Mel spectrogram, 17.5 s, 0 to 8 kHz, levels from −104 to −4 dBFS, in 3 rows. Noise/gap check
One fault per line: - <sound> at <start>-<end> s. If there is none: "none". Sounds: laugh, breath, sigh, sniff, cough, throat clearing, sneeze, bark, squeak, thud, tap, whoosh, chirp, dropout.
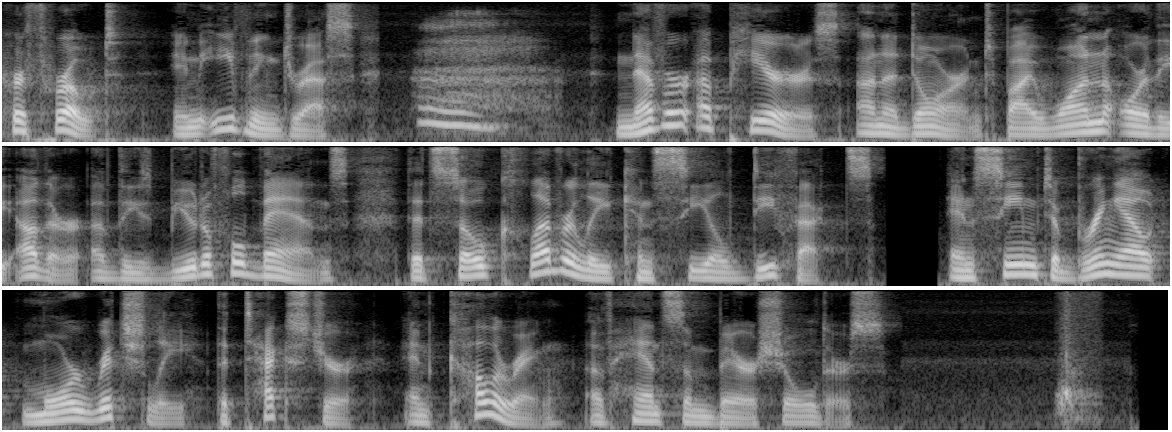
- sigh at 2.0-2.8 s
- whoosh at 16.9-17.2 s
